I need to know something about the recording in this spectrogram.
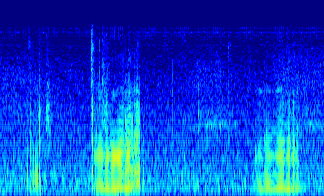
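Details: Pug snoring while fast asleep: two long, rough, low snores about three seconds apart, each lasting under a second, with a few faint clicks before the first.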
